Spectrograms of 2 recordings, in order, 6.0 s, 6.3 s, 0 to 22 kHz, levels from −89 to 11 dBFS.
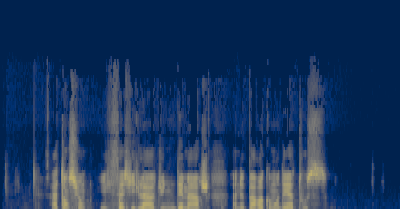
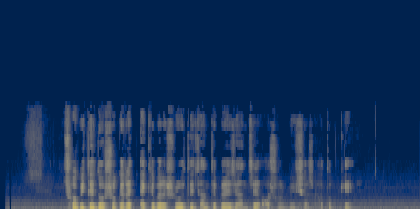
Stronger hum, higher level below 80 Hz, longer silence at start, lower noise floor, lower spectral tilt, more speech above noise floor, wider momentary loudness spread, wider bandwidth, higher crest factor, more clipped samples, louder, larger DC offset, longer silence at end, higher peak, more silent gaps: neither; first, -62 dBFS vs -70 dBFS; first, 0.75 s vs 0.45 s; first, -74 dBFS vs -49 dBFS; second, -3 dB/octave vs -5.5 dB/octave; first, 53 dB vs 26 dB; second, 14 LU vs 17 LU; first, 16 kHz vs 11.5 kHz; about the same, 22 dB vs 20 dB; neither; first, -19 LUFS vs -23 LUFS; neither; about the same, 1.15 s vs 1.05 s; about the same, -2 dBFS vs -4 dBFS; neither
